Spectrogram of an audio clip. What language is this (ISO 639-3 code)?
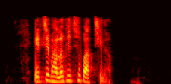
ben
